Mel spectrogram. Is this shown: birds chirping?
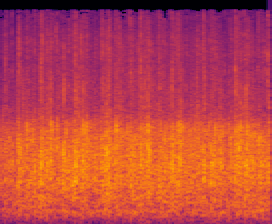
no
